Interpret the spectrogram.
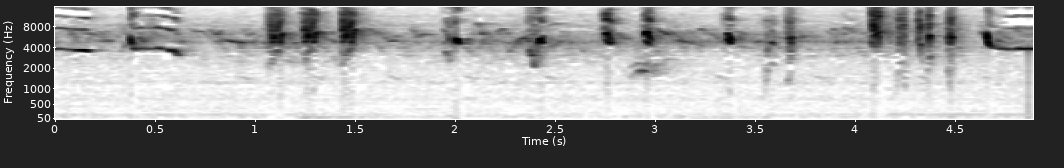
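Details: Tutor recording of a konin, a nectar-eating sunbird, performing the Nagen style with rich filler: dense, shrill, high twittering with quick slurred notes and sharp ticks, almost continuous over five seconds.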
